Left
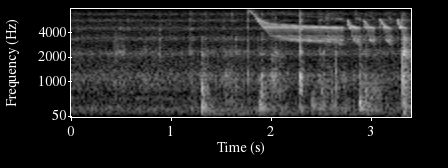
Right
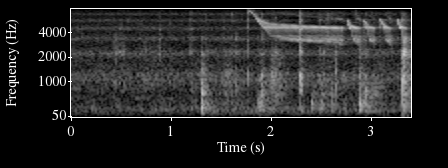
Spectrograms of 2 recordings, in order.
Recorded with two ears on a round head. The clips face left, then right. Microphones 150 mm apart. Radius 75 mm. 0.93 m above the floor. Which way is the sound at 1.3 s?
30° right (ahead or behind).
